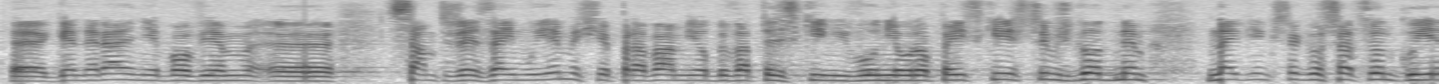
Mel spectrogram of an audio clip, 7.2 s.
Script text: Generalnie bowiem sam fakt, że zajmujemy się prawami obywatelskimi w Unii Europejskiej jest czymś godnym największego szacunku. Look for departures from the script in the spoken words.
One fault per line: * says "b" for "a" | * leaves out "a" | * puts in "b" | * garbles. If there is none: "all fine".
* leaves out "fakt"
